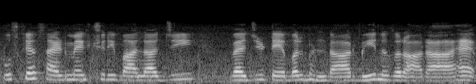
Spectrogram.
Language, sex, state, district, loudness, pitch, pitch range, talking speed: Hindi, female, Haryana, Rohtak, -16 LUFS, 200 Hz, 190-220 Hz, 165 wpm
